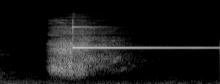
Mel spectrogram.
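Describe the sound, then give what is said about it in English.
A mobile phone notification rings out as a single bright ding with a sharp attack and a long, steady tone that lingers and fades only slightly over about two seconds, heard on its own with no talking. “Is that my phone? That was my phone.”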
